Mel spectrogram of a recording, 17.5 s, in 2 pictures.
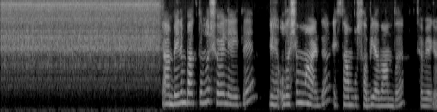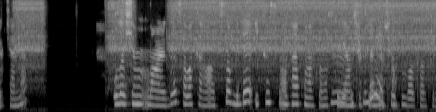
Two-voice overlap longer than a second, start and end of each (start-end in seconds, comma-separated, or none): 15.3-16.6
